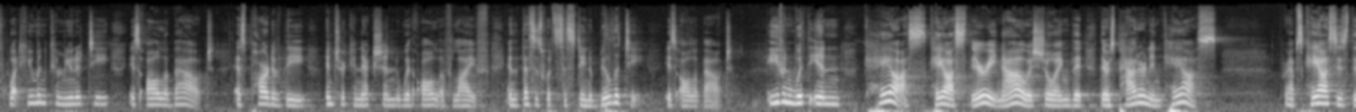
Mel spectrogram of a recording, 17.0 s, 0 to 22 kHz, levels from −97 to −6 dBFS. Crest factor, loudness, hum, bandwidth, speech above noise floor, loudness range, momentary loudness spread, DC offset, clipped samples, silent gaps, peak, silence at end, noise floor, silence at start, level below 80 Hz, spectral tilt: 20 dB; -23 LUFS; none; 19.5 kHz; 28 dB; 8 LU; 14 LU; under 0.1%; under 0.1%; none; -2 dBFS; 0 s; -50 dBFS; 0 s; -40 dBFS; -3.5 dB/octave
